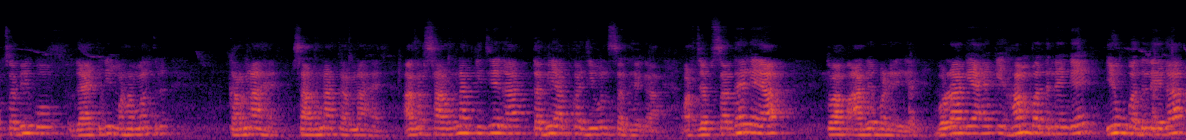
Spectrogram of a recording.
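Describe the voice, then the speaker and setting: A man from Bihar who runs a coaching institute, giving an earnest, devotional motivational address to students. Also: fairly high pitch. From Bihar, India. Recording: echoey room, distant mic, faint ambient noise.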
